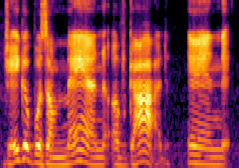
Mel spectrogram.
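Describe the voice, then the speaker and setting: Bright-voiced man retelling Bible stories. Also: mid-range voice, slow. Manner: animated, slangy, retells scenes in acted quotes. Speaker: podcast co-host. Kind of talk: casual Bible discussion.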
